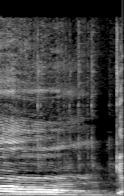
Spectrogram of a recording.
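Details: Siberian Husky scream on a Sunday morning, a short drawn-out wail gliding steadily lower for over a second before trailing off, with a brief sharp noise at the very end.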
